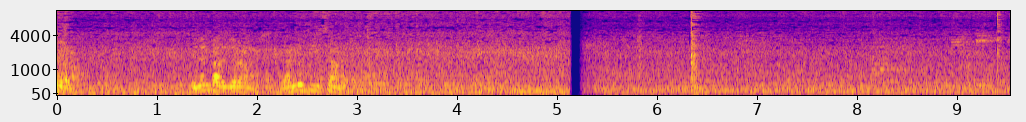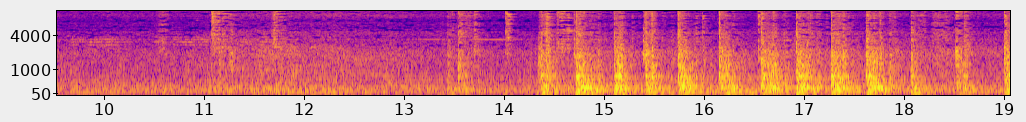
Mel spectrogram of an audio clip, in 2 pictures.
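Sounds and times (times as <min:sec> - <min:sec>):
knife chopping on metal tray: 0:14.4 - 0:19.0.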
